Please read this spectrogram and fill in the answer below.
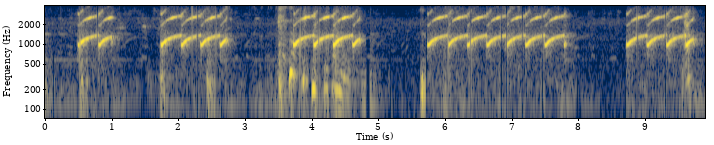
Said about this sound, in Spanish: Oprima el botón de la flamita durante 10 segundos, se va a activar la alarma. En cuanto suene, ingrese su clave para silenciar, por favor.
